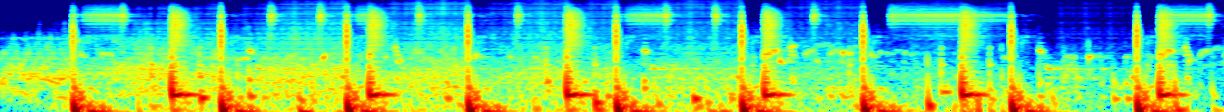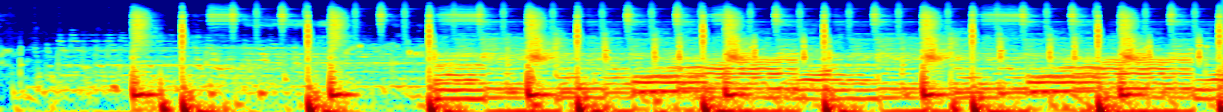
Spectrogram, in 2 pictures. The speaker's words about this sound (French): Bref, euh, tout de suite, une petite pause musicale.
